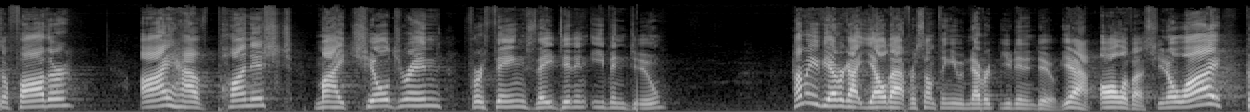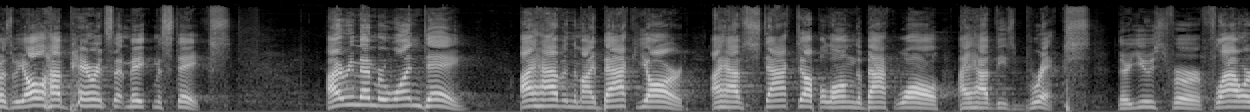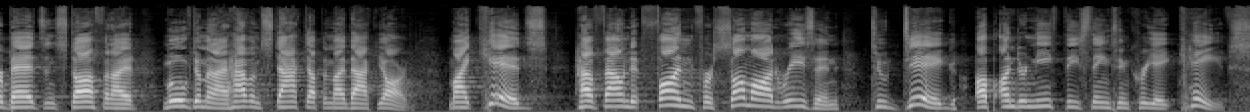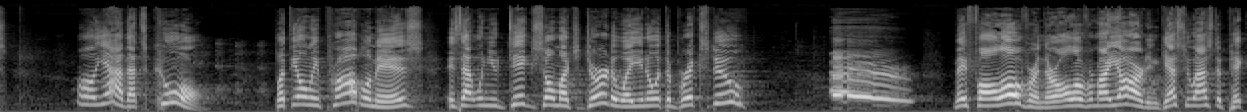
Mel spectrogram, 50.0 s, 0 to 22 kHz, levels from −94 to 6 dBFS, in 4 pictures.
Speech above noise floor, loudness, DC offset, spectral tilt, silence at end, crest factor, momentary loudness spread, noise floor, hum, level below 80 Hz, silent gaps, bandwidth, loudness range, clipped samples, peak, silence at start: 48 dB; -19 LUFS; under 0.1%; -3 dB/octave; 0.1 s; 20 dB; 15 LU; -67 dBFS; none; -62 dBFS; none; 18 kHz; 7 LU; under 0.1%; 0 dBFS; 0 s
